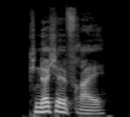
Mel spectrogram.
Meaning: having the ankle uncovered
- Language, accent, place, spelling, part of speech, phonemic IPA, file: German, Germany, Berlin, knöchelfrei, adjective, /ˈknœçl̩ˌfʁaɪ̯/, De-knöchelfrei.ogg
